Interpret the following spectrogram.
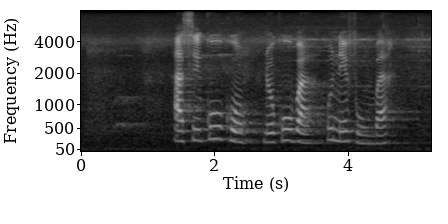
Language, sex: Xhosa, male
